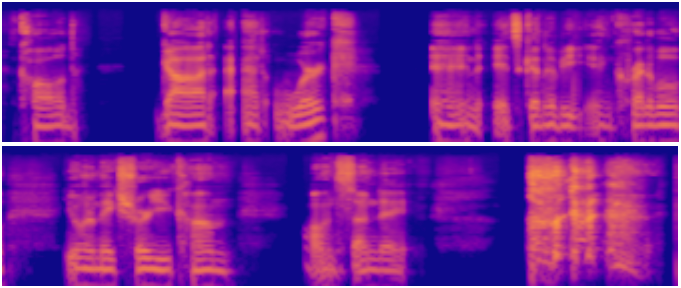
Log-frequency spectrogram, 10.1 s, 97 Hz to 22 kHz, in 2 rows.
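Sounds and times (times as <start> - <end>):
speech: 0.2 - 0.6, 1.2 - 8.2
person clearing throat: 9.0 - 10.1
person coughing in harsh bursts: 9.0 - 10.1.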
